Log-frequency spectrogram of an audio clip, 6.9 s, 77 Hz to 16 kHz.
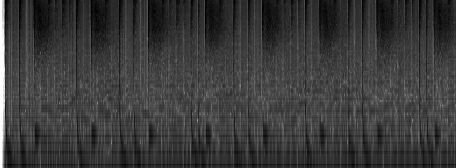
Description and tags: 90's Game Loop
Clean sounding retro loop. Created within Logic Pro X.
arp, synthesizer, music, beat, rhythmic, F, drums, loops, pad, key-of-F, synth, heavy, electronic, retro, loop, clean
